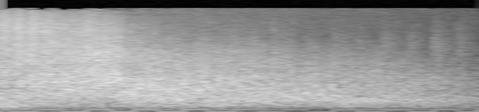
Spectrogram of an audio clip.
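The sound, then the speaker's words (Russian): An FPV drone exploding: a loud, dense, roaring blast that slowly fades over a couple of seconds, with a steady low rhythmic throbbing pulse beneath it. “Прямо на него летел FPV – дрон, выглядящий точь-точь как оскалившаяся летучая мышь. В следующее мгновение раздался взрыв,”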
